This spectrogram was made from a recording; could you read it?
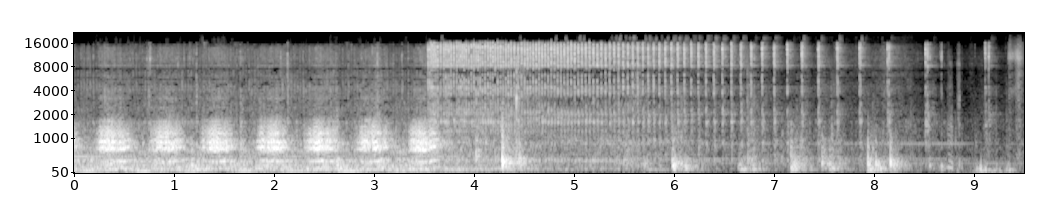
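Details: Tacx Flux 2 indoor bike trainer makes a strange rhythmic whooshing knock about twice a second while pedaling, then freewheel clicks slow down.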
